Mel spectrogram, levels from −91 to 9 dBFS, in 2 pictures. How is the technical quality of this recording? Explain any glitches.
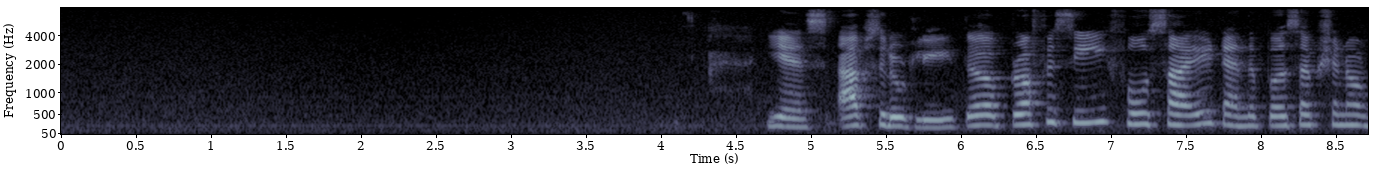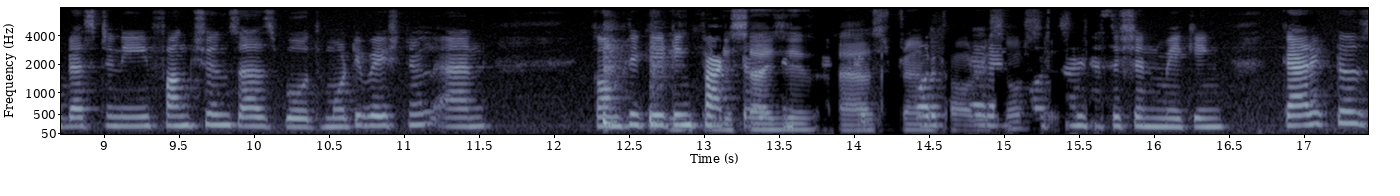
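The recording has call-processing glitches in its final seconds, with audio band-limited to 8 kHz by the call's microphone processing. From 13.1 to 14.04 s and again from 14.32 to 15.71 s, speech suppressed in double talk: the voice drops by roughly 40 dB in patches, likely the echo canceller attenuating both sides during overlap. At 14.16 to 14.21 s, a brief echo leak: a faint copy arrives 277 ms late, about 30 dB down, likely residual loudspeaker echo escaping cancellation.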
